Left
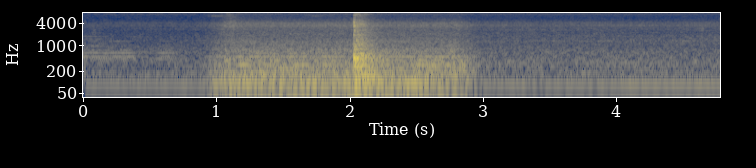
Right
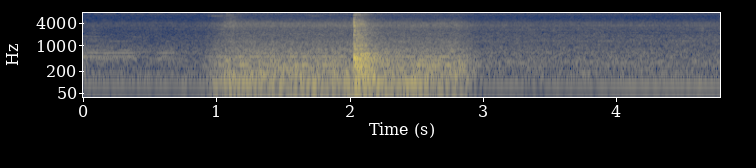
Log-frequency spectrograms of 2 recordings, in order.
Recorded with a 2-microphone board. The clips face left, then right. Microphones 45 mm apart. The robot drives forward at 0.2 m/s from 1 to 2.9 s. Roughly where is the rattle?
I don't hear a rattle.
